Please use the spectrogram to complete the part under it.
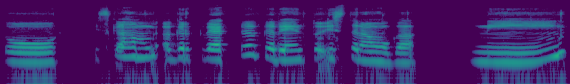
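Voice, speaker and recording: A woman teacher with a Pakistani Urdu accent leads a beginner lesson in a high voice. She says each word slowly and repeats it several times. The sound is dry and close, with no room echo. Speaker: Chinese language teacher.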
